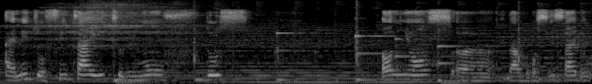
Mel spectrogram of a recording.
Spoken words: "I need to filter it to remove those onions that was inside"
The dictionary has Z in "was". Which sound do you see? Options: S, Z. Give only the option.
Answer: S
